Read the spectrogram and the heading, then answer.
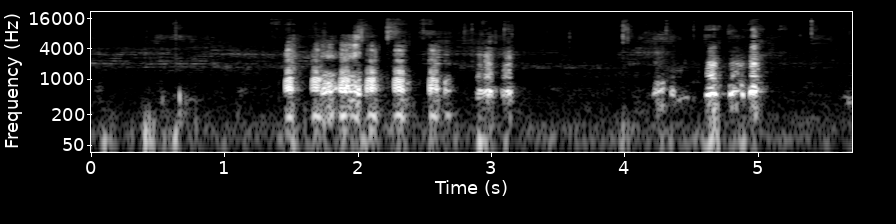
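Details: Talkative domestic geese honking in a fast, uneven burst of nasal, harmonic calls, then a quiet gap before a second shorter cluster of honks near the end.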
